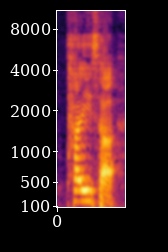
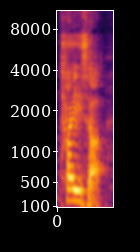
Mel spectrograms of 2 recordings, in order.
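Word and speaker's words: 大差: 대차, 발음은 타이사. 대차라 함은 큰 차이, 발음은 타이사.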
